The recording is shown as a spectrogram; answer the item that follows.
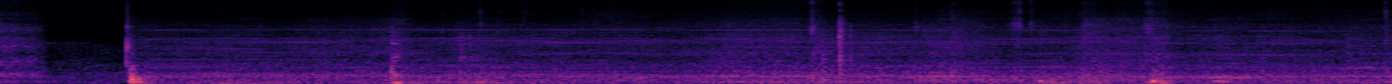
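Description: Electric drop-down bed's lift motor running steadily as the bed is raised. It starts with a click about a second in, with a few light knocks along the way.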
